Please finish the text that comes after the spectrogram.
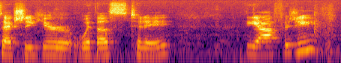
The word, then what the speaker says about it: Theophagy: We are here with Theophagy.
